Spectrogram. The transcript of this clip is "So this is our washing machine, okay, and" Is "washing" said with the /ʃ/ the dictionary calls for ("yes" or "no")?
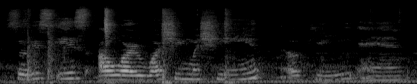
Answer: yes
